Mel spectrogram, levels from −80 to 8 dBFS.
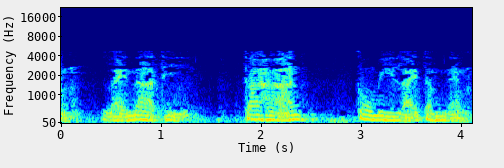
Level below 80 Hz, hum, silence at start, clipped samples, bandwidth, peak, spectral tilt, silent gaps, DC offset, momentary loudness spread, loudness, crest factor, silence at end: -50 dBFS; none; 0 s; under 0.1%; 5 kHz; -10 dBFS; -7.5 dB/octave; none; under 0.1%; 13 LU; -25 LUFS; 14 dB; 0 s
